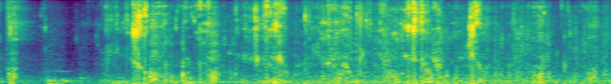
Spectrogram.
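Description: Crisp crunching of chips being bitten and chewed, a series of many sharp, brittle crunch bursts at an irregular pace, fairly quiet, with no talk over them.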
